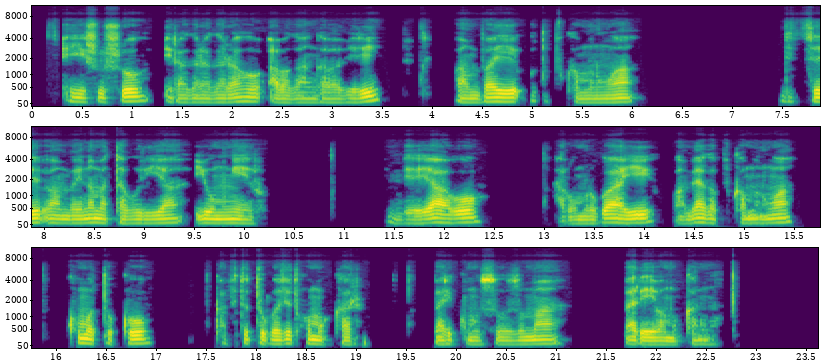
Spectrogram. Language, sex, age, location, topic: Kinyarwanda, male, 36-49, Kigali, health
